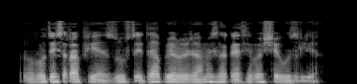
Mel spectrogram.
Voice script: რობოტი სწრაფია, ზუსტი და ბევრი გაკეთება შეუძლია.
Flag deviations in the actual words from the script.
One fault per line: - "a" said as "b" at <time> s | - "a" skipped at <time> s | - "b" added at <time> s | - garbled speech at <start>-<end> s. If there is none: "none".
- "რამის" added at 2.0 s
